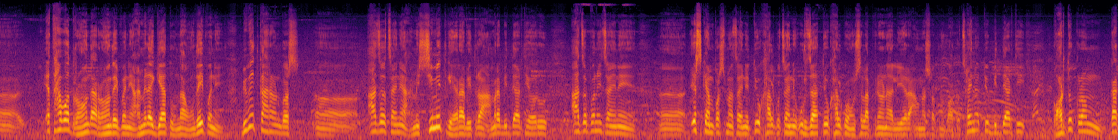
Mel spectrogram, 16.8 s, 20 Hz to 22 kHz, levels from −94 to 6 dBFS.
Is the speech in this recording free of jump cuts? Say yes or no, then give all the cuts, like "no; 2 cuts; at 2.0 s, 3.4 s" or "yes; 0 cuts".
yes; 0 cuts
